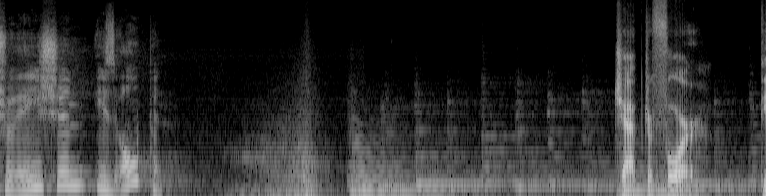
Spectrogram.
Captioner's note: graphics whooshing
